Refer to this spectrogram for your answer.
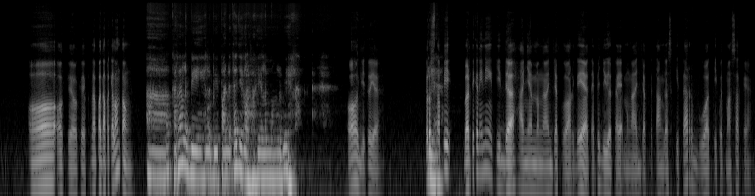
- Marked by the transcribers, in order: static; other background noise; laughing while speaking: "kalau"; laughing while speaking: "enak"; chuckle
- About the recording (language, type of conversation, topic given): Indonesian, podcast, Bagaimana makanan rumahan membentuk identitas budayamu?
